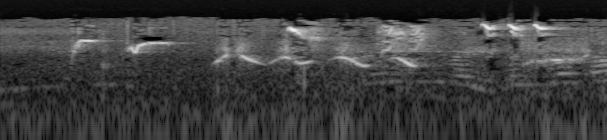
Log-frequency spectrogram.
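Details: Oriental magpie-robin (kacer) singing: varied whistled phrases, slurred up-and-down notes and short high chirps in quick succession, over a low background hum.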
